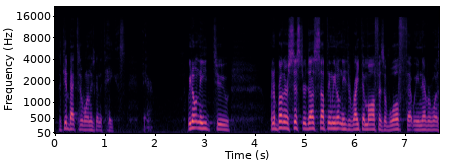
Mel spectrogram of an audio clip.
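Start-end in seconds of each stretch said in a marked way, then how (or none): 0.1-2.0 gentle coaxing. Pretend. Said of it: "We need to say".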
